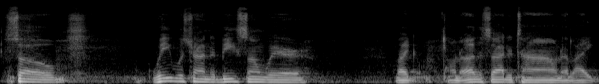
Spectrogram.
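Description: A man co-hosting a casual talk show, telling a story in an animated, profane way. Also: lowish voice, unhurried, slight background noise. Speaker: podcast co-host telling a vacation story. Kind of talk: casual chat.

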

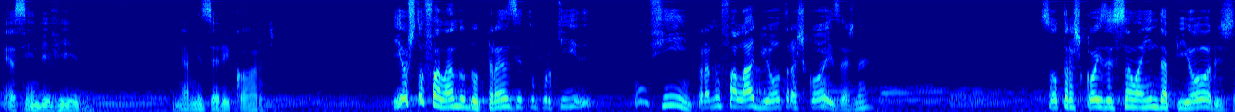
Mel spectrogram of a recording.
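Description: Slow, emphatic Brazilian pastor preaching. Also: male voice, high-pitched, vocal fry, darkish tone. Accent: Brazilian Portuguese. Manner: emphatic preaching with anecdotes and repeated words. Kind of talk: sermon.

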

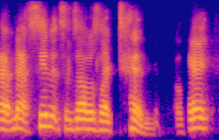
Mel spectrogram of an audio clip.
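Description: Fast-talking and congested, this Californian podcast co-host chats casually, rambling, swearing, and laughing often. His voice is on the high side, slightly rough and darkish, in a dry, muffled recording.

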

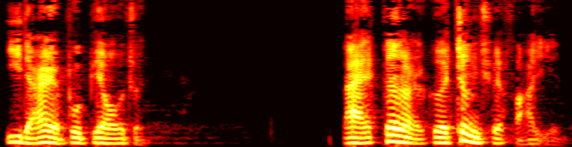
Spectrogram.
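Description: A man with a Northeastern Chinese accent hosting a stream, teasing his guest with crude jokes, loud mockery and constant swearing, sometimes bursting into shouts. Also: medium pitch, moderate pace, breathy edge. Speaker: livestream host. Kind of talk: crude joking banter.

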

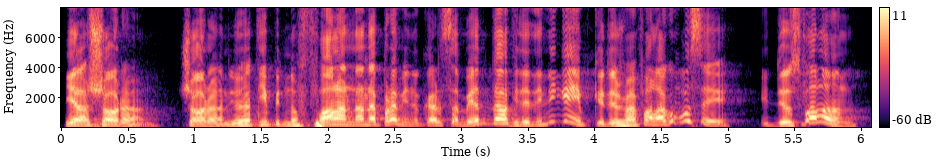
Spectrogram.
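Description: Brazilian pastor man preaching, fairly high voice. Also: sing-song, rapid-fire. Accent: Brazilian Portuguese. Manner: addresses the congregation as "querido" constantly, swings from quiet to loud. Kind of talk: sermon.

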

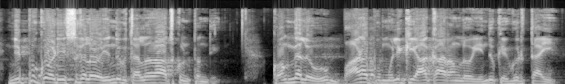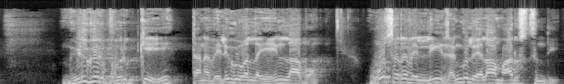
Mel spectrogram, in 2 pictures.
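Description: A man at a talk reads question after question aloud from a book. His pitch sits in a plain middle range, and he keeps a steady, even rhythm all the way through. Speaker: speaker reading aloud a list of questions from a book. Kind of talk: talk reading out a list.

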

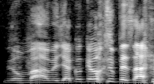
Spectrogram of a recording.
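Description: A Mexican man with a high voice tells stories and swears casually while co-hosting a podcast. The sound is dry and close, with no room echo. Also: measured pace, a bit bright. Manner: profane, laughing storytelling banter. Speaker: podcast co-host. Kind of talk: casual chat.

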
